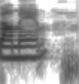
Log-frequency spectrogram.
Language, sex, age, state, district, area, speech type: Malayalam, female, 18-30, Kerala, Kollam, rural, read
